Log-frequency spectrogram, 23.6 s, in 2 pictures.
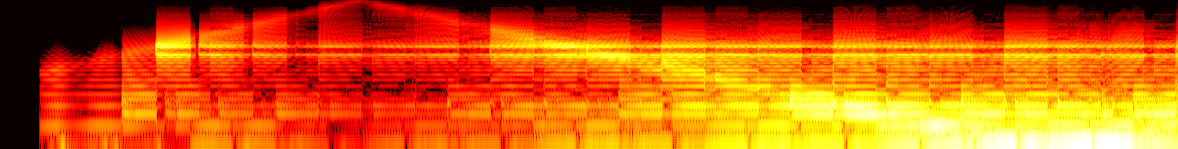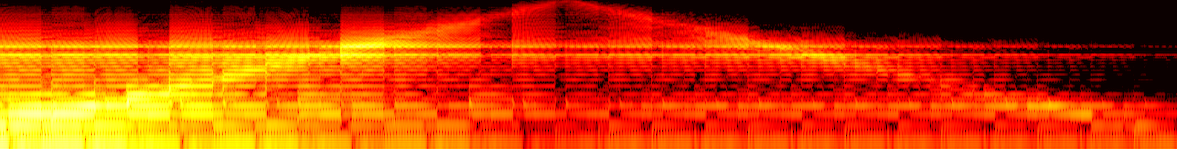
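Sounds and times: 
acid arpeggiated bass: 6.3 - 15.2.

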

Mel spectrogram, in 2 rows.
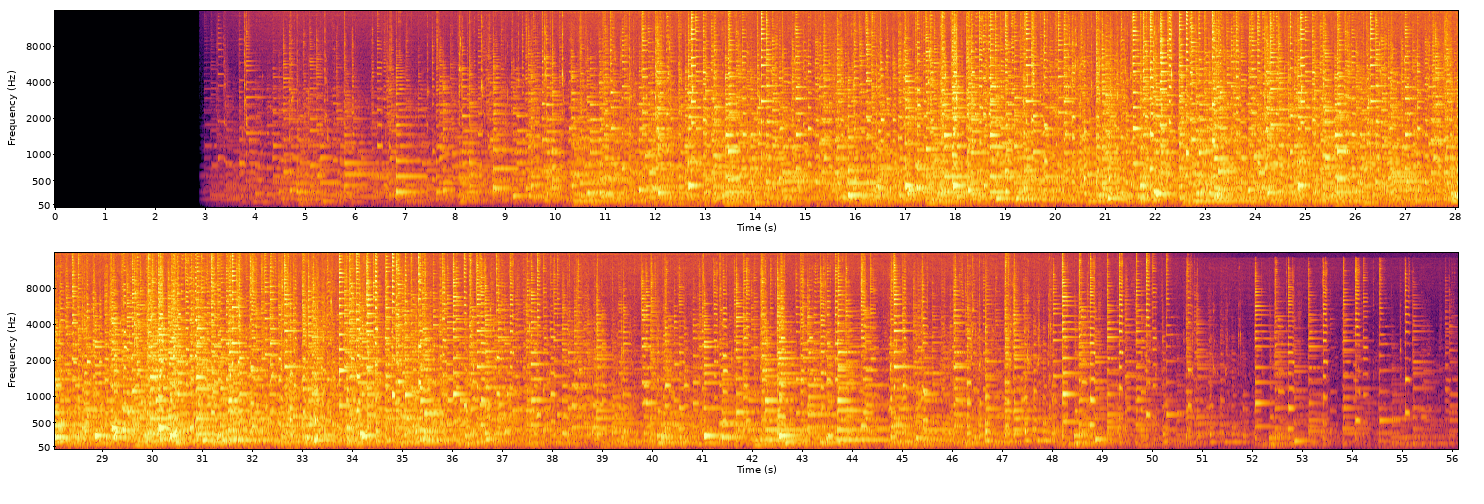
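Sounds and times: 
complex guitar: 3.0 - 56.1
cello: 3.2 - 54.2.

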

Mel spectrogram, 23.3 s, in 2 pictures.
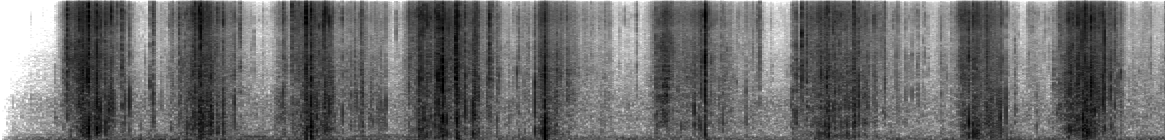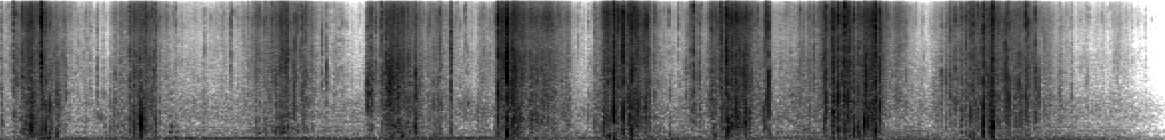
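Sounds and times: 
walking on dry branches: 0.6 - 22.9.

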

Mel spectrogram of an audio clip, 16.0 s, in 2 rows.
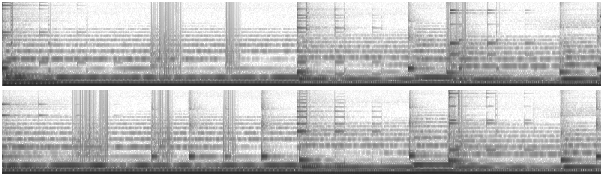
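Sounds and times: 
video game title screen music: 0.0 - 15.9.

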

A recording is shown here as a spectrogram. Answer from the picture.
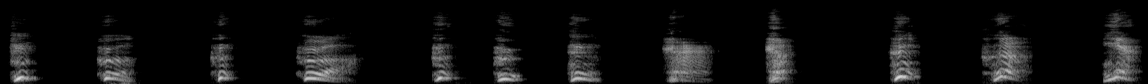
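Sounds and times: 
cartoon-like male attack effort vocal: 0.1 - 0.4, 1.0 - 1.4, 2.1 - 2.4, 3.0 - 3.6, 4.3 - 8.0, 8.9 - 9.2, 9.8 - 10.4, 11.0 - 11.4.

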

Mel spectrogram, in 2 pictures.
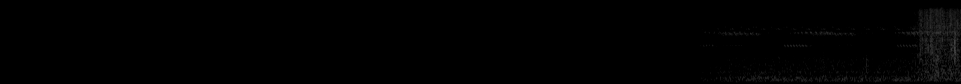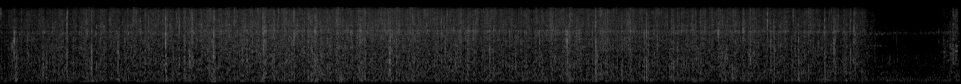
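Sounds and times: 
trees shaking: 9.1 - 19.2.

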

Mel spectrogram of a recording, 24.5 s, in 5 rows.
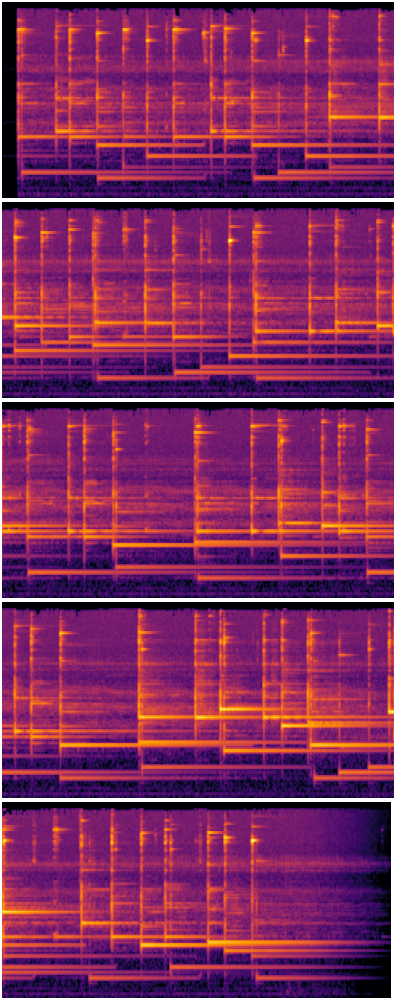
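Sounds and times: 
music box Christmas carol melody: 0.2 - 24.4.

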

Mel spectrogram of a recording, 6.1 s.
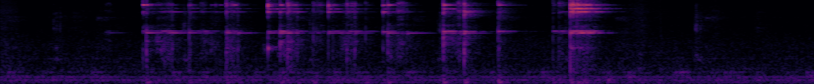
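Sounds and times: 
spoon stirring a cup of tea: 0.8 - 4.7.

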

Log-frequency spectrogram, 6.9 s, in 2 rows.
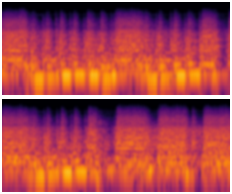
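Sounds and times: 
guitars: 0.0 - 6.8.

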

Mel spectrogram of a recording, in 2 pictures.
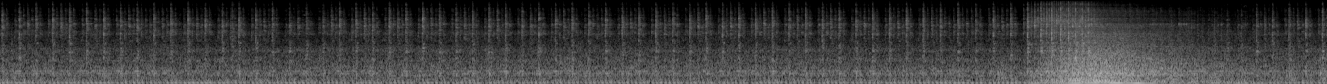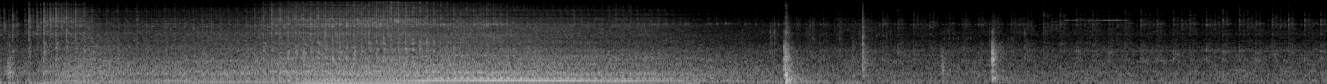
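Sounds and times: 
Volkswagen Beetle: 0.0 - 26.5.

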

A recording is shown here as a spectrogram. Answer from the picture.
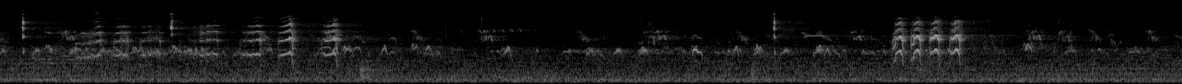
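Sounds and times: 
small birds chirping softly: 0.1 - 11.8.

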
